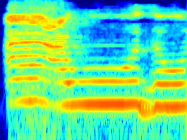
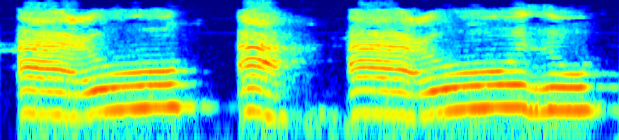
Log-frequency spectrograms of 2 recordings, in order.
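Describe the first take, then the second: First: Slow आऊज़ु with the hamza squeezed hard; over-pressed hamza. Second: Slow आऊज़ु with an easy, unpressed hamza; relaxed hamza. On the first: Teacher mocking students who press the hamza. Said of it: "बहुत दबा के हमजा को बोलते हैं". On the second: Teacher showing students the relaxed hamza. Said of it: "बल्कि relax". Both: Shown as a demonstration.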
